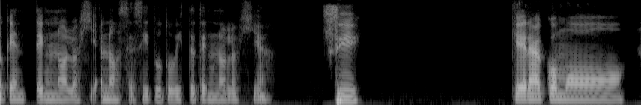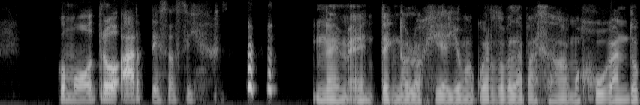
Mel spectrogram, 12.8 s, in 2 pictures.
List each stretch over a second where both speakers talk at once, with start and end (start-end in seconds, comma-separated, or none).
none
